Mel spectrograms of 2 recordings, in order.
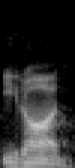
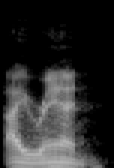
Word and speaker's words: Iran: This is where this fundamental disconnect comes from that makes the word be pronounced Iran in English, because there's no Y in the English writing.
